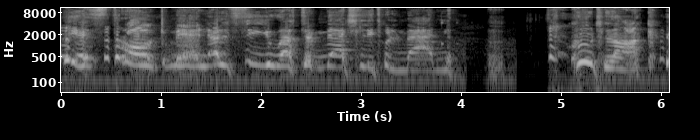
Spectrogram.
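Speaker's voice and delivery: lightly voiced gruff tough guy; muscly voice. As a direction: puff up like a bodybuilder. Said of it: "really muscly voice there".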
